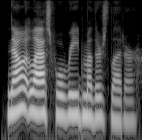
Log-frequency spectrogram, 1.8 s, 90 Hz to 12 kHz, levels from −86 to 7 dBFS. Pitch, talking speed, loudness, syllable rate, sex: 210 Hz, 235 wpm, -18 LUFS, 5.5 syllables/s, female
